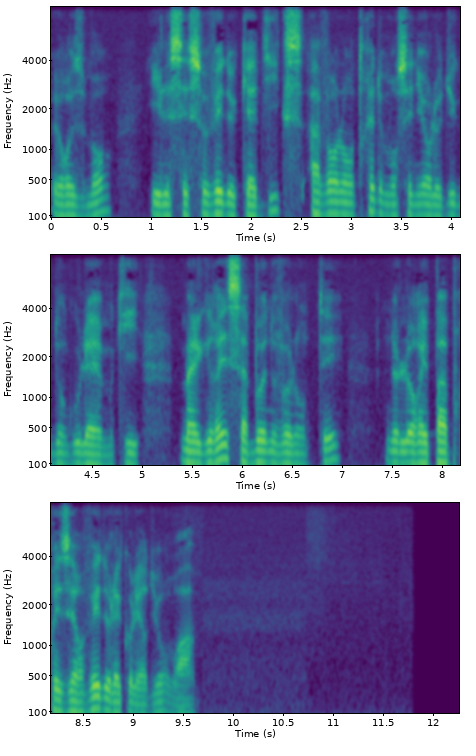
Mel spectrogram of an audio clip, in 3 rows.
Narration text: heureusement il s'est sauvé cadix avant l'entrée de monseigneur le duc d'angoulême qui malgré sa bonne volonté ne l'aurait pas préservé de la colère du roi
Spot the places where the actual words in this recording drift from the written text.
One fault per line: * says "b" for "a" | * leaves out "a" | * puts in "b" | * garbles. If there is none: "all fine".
* puts in "de"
